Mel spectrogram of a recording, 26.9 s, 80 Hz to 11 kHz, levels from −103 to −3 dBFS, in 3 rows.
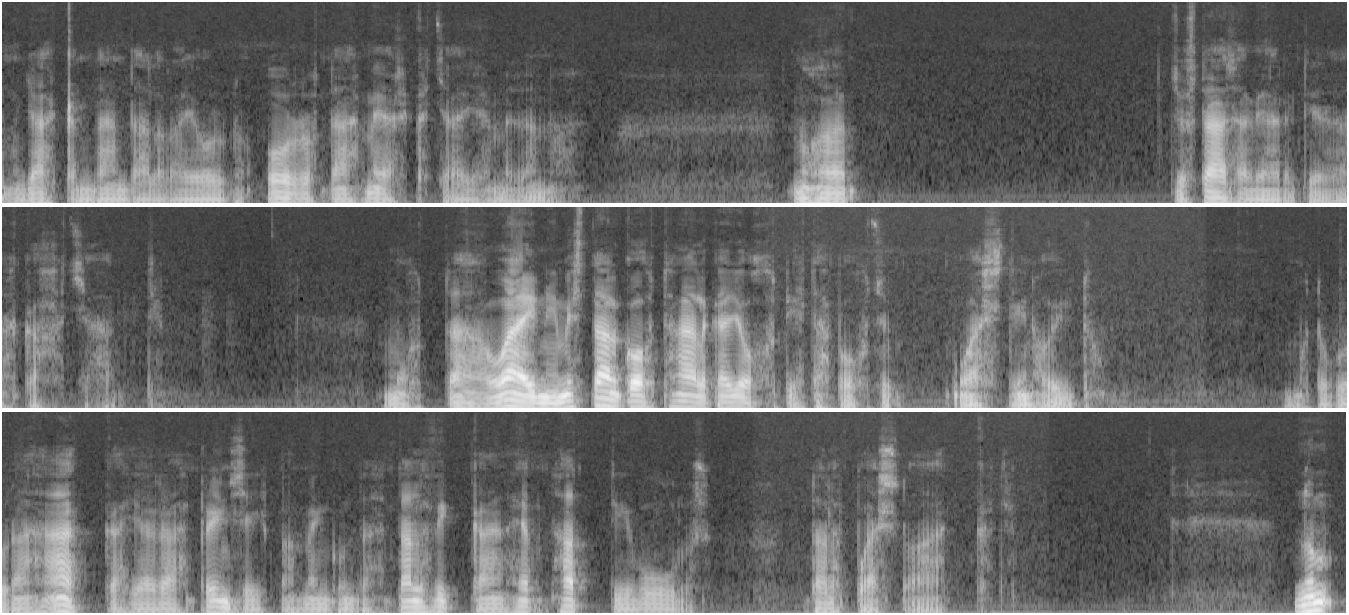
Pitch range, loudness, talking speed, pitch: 65-85 Hz, -22 LUFS, 110 wpm, 75 Hz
